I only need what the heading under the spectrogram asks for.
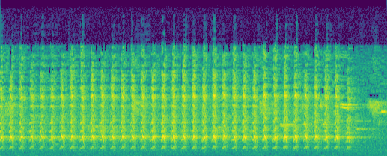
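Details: Northern flicker pair: a long, machine-like run of about forty identical loud, nasal, harmonic notes delivered at a steady rapid pace for four and a half seconds, then stopping abruptly, leaving a brief quiet, faint high chirp.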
